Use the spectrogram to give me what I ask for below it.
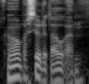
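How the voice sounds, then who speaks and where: In an ASMR roleplay, a man with an Indonesian accent voices a weary, heartbroken boss confiding from his sickbed. His low, mellow voice comes out breathy, hesitant and murmuring, halting often and sighing, over slight background noise.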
